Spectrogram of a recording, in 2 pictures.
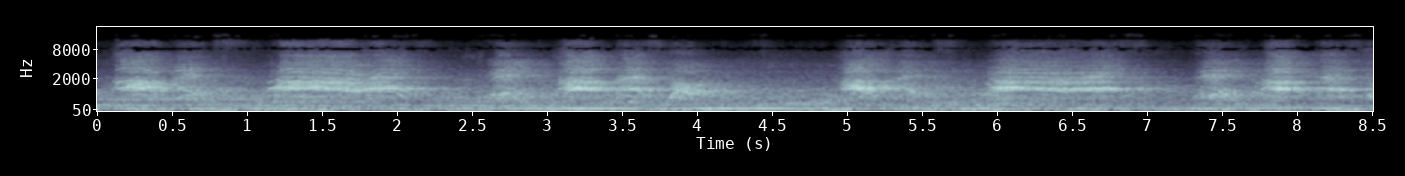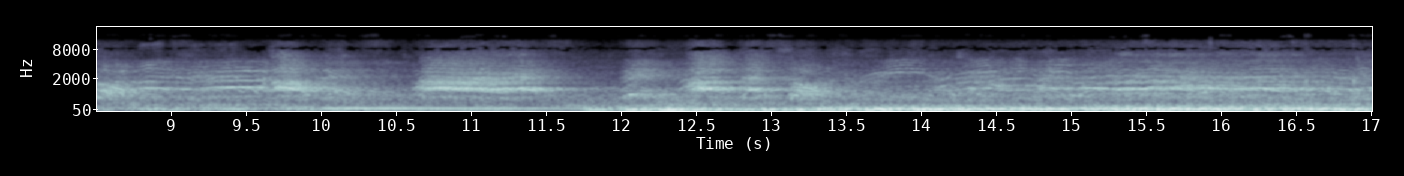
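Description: Cheerleading squad shouting a sideline chant in unison, with short call-outs about once a second, over crowd cheering. The sound grows louder and fuller in the last few seconds.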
